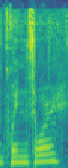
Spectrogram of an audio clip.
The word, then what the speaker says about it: Gwynthor: How do you say your name? I've called you Gwyn in chat, but I have no idea. I don't remember hearing you pronounce it. The second way, Gwynthor. Gwynny is good too.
